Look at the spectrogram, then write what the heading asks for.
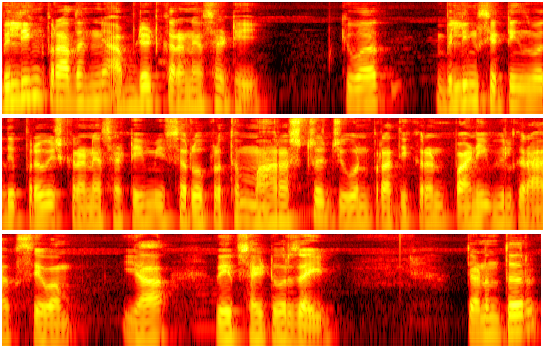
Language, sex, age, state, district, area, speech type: Marathi, male, 30-45, Maharashtra, Ahmednagar, rural, spontaneous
